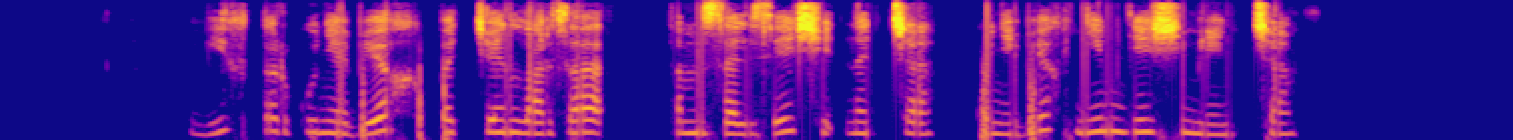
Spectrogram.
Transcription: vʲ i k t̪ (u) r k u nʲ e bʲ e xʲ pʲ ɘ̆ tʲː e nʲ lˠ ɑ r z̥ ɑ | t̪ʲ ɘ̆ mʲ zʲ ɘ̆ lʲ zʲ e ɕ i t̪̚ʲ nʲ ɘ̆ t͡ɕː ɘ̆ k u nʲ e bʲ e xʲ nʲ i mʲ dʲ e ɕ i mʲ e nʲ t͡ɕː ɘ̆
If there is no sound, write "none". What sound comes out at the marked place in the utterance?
o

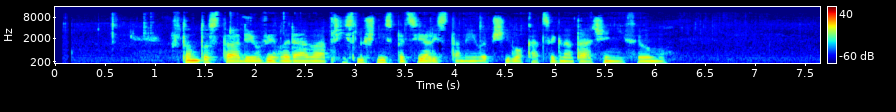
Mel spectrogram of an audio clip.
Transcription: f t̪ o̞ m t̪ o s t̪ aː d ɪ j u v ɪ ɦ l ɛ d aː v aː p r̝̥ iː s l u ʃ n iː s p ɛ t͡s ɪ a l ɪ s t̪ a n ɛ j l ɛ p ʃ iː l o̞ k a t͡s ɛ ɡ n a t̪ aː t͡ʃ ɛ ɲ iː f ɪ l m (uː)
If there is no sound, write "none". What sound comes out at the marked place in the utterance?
u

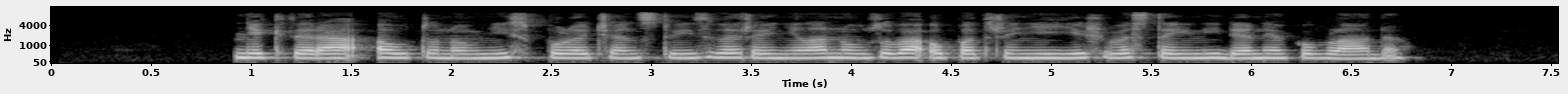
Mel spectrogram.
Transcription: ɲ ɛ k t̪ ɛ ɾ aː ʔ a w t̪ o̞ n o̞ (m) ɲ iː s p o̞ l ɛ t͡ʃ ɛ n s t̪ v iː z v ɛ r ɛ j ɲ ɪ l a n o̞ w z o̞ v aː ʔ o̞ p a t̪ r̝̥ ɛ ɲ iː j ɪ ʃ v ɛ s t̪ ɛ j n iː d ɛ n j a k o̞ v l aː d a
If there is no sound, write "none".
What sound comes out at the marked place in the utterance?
m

